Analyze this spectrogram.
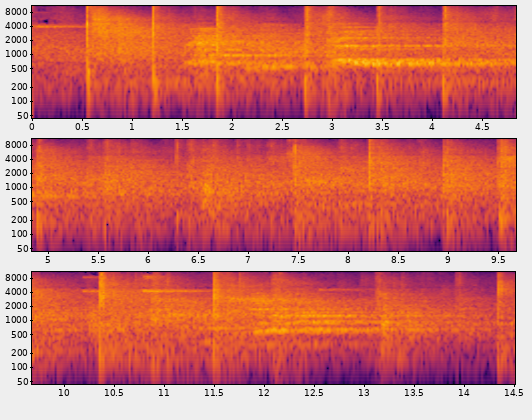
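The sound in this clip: A basketball bounces during a U.S. college basketball game, giving many sharp, evenly paced thumps over a steady, noisy background that stays at a constant level throughout.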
